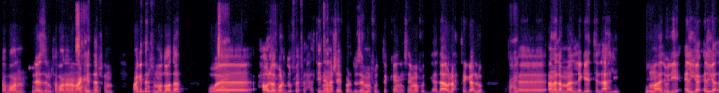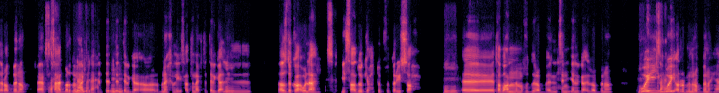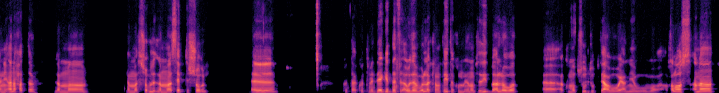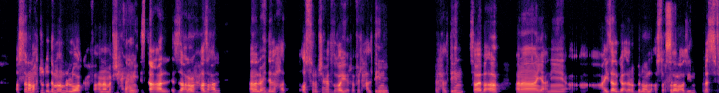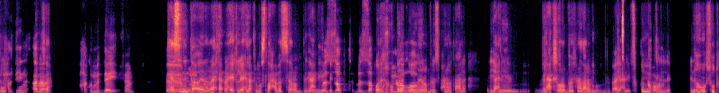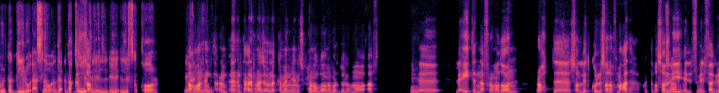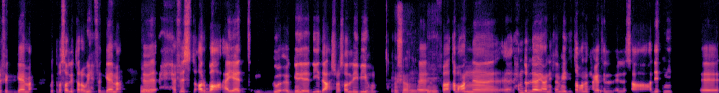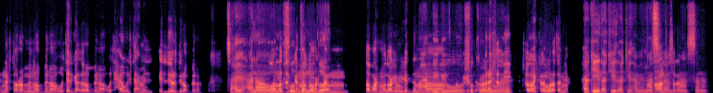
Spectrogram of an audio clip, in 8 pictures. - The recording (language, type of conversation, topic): Arabic, unstructured, إيه هي اللحظة الصغيرة اللي بتخليك مبسوط خلال اليوم؟
- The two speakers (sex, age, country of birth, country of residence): male, 20-24, Egypt, United States; male, 30-34, Egypt, Portugal
- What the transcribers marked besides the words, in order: tapping; tsk; laughing while speaking: "يعني"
